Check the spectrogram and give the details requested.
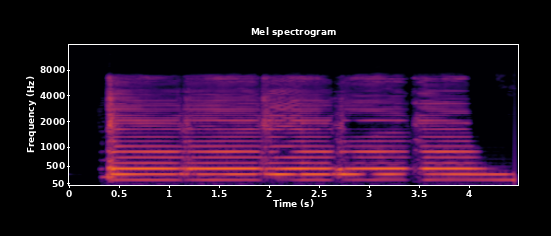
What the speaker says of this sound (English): place that bow in the sweet spot on the D string and let's play 5 of those together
